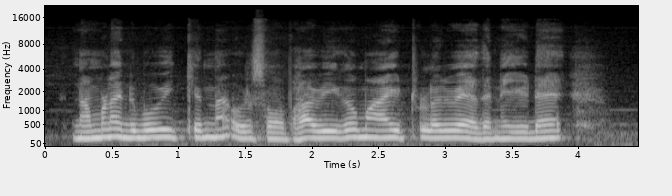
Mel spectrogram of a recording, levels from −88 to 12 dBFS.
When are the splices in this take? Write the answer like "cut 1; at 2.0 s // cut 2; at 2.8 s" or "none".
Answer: none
